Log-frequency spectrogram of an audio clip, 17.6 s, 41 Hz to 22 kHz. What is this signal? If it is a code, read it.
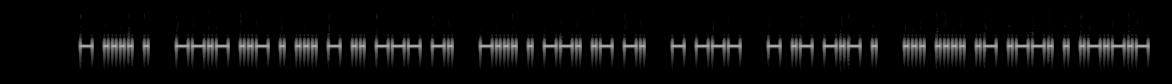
Morse code, heard as a keyed tone, about 20 wpm, 700 Hz. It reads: THE QUESTION BEGAN TO TAKE SHAPE.
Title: Sentences from Top 1000 Words - Review Part 3 - 20wpm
